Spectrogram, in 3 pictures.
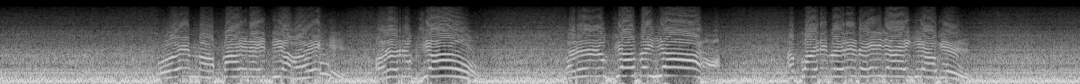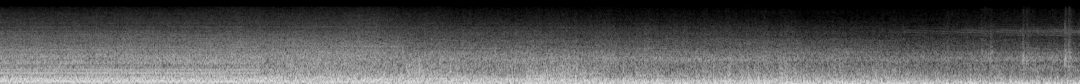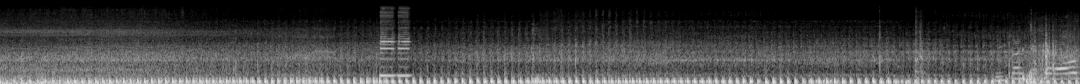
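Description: Bajaj Pulsar NS400Z's 373cc single-cylinder engine heard from the saddle as the bike slows down from its top speed. The revs rise and fall in about four swells over the first ten seconds, with wind rush over the bike. The engine and wind then die away to a low steady running sound as the bike rolls to a stop, with a short beep near the end.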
